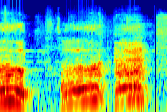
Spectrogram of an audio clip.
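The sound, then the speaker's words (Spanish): A dog growls in three low, rumbling bursts separated by short pauses, loud and alone. “la radio que escucha a mi perro.”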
